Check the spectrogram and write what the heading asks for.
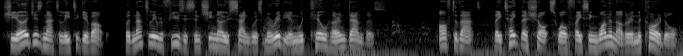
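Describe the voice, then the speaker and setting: Dark-voiced man narrating TV recaps. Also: medium pitch, normal speed. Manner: steady, even read-through of plot events.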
